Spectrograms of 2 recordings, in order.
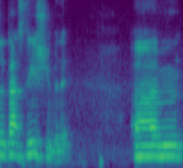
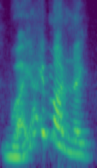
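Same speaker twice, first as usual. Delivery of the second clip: mock Geordie, pitched up and louder; badly imitated Geordie greeting; Geordie accent; 4 semitones higher, 5 dB louder than usual. Shown as a demonstration. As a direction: put on a hammed-up Geordie accent. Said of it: "They speak like this".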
